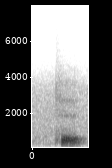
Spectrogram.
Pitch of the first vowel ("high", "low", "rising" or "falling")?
low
